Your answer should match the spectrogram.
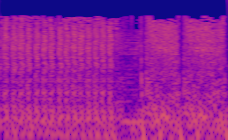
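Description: Rapid machine-gun fire rattles in dense, continuous bursts of sharp, loud reports that barely pause through the whole stretch, with no voices.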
